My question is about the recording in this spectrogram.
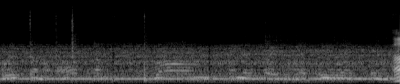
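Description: Receiver audio from an SDRplay RSP2 software-defined radio running CubicSDR in upper-sideband mode: a harmonic of a local AM broadcast station. It plays a faint, muffled voice over a steady low tone.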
